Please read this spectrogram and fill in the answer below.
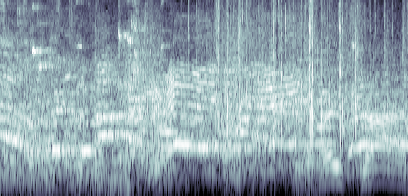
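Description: A basketball bouncing repeatedly on a hardwood gym floor during play, with voices calling out over it.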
